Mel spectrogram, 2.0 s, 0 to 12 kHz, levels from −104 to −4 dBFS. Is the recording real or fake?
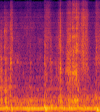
fake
